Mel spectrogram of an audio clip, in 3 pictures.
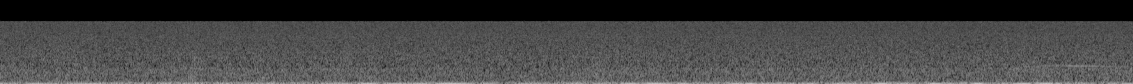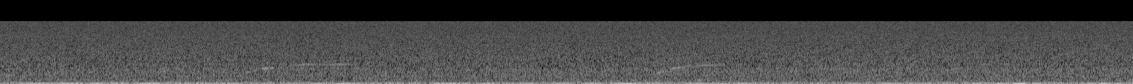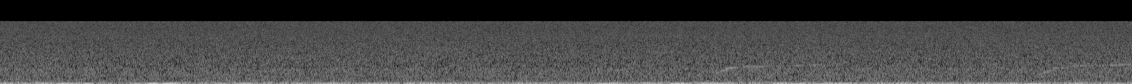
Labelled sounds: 14.2	14.5	humpback whale, 0.86 to 0.96 kHz

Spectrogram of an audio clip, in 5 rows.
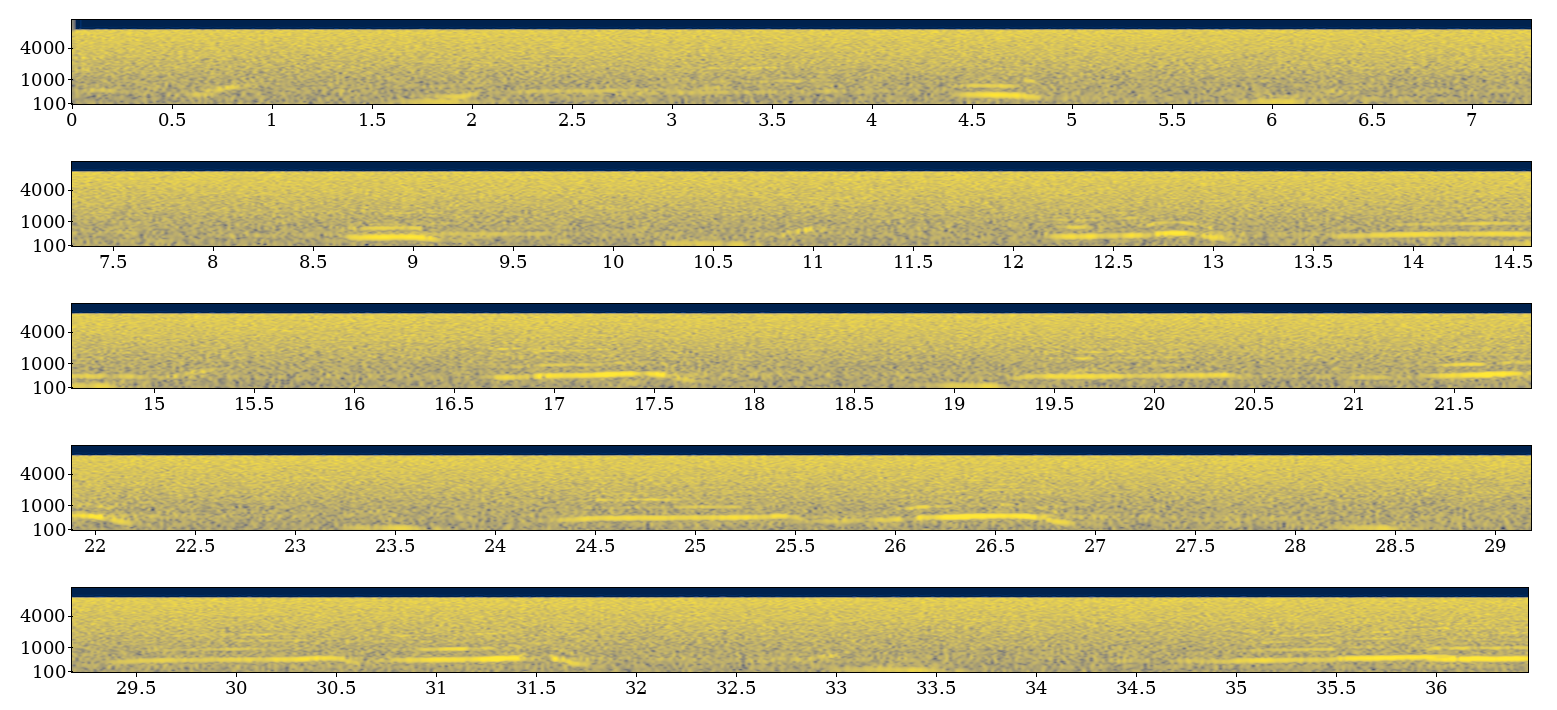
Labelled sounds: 12.7	12.9	humpback whale, 0.83 to 1.0 kHz
13.9	14.5	humpback whale, 0.83 to 0.99 kHz
16.9	17.3	humpback whale, 0.90 to 2.1 kHz
21.4	21.9	humpback whale, 0.90 to 1.2 kHz
24.5	25.2	humpback whale, 0.90 to 1.5 kHz
26.0	26.3	humpback whale, 0.80 to 1.1 kHz
29.6	30.1	humpback whale, 0.86 to 0.99 kHz
30.9	31.4	humpback whale, 0.90 to 1.2 kHz
35.0	36.4	humpback whale, 0.86 to 2.0 kHz

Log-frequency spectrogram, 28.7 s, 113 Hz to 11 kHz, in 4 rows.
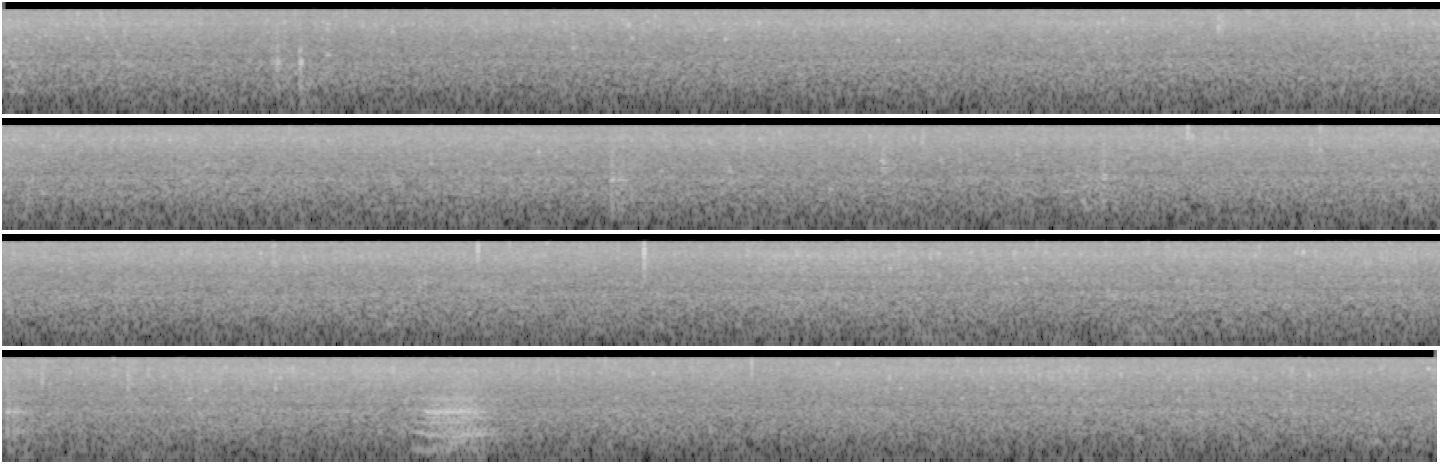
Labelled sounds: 23.7	23.9	croaking sound likely from a nearby submerged object, 0.78 to 0.97 kHz

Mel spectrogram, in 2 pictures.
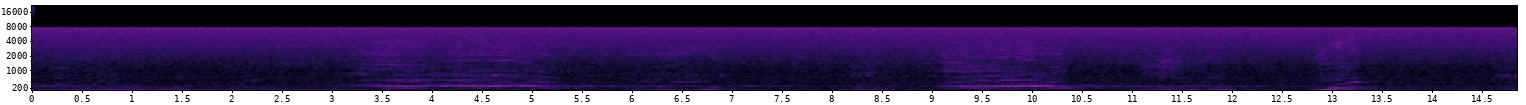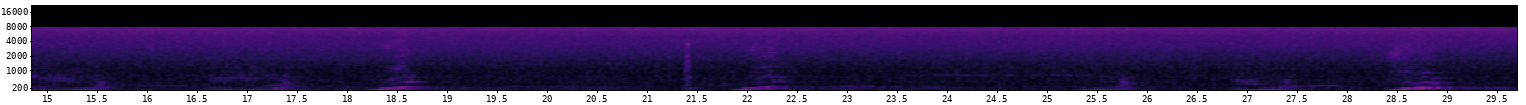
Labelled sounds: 3.9	4.7	humpback whale, 0.80 to 1.4 kHz
9.0	10.0	humpback whale, 0.80 to 1.6 kHz

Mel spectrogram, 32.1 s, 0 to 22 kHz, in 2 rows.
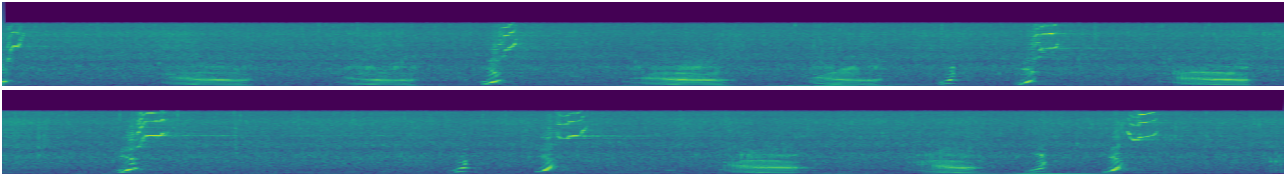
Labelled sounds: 1.3	1.6	humpback whale, 1.6 to 2.0 kHz
6.3	6.5	humpback whale, 2.0 to 3.1 kHz
10.4	10.7	humpback whale, 0.78 to 0.94 kHz
12.9	13.4	humpback whale, 2.0 to 7.2 kHz
17.5	18.1	humpback whale, 1.1 to 7.3 kHz
22.9	23.5	humpback whale, 2.0 to 4.3 kHz
30.1	30.5	humpback whale, 1.8 to 7.3 kHz

